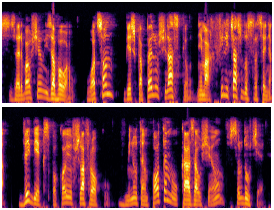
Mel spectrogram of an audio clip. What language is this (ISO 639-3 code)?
pol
